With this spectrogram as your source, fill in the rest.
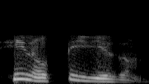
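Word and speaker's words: henotheism: people uh adhering to and that word is heno theism you heard that word before repeat that again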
